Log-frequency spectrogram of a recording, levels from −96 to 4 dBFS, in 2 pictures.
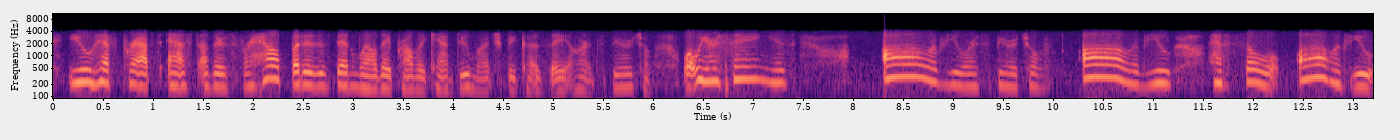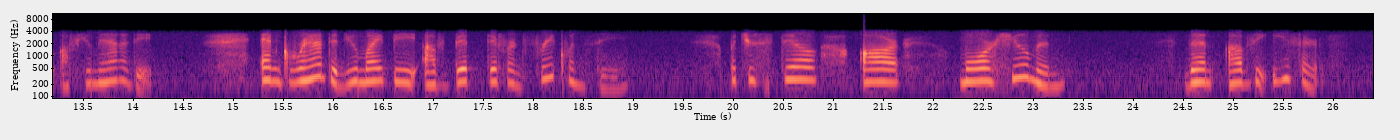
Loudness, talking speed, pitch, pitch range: -26 LUFS, 140 wpm, 225 Hz, 190-255 Hz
